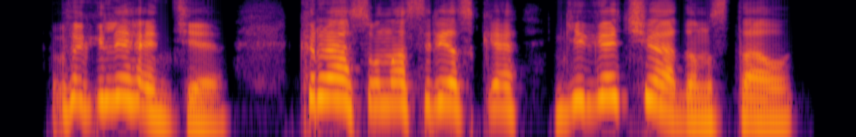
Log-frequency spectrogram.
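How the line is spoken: Exclaiming through laughter. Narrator (Russian): Сквозь смех воскликнула розово-кудрая Алиса

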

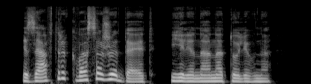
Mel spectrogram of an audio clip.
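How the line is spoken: Dry flat tone. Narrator (Russian): произнесла она сухим, ничего не выражающим тоном

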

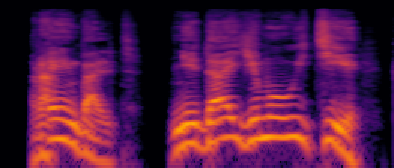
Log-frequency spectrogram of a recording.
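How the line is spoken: Mentor shouting. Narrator (Russian): крикнул наставник

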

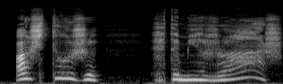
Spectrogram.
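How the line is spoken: Frightened question. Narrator (Russian): испуганно спросил Алик

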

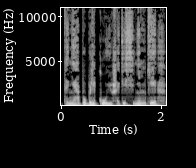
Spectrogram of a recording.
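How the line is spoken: Angry hiss. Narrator (Russian): прошипела Анфиса

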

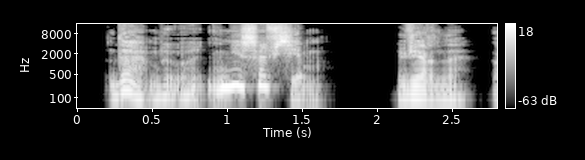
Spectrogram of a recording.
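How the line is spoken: Timid agreement. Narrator (Russian): робко согласилась Алиса

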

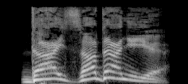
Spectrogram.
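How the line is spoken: Loud bark. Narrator (Russian): Я в голос рявкнул

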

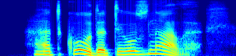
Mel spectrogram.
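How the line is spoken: Breathless exhale. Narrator (Russian): выдохнул он

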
